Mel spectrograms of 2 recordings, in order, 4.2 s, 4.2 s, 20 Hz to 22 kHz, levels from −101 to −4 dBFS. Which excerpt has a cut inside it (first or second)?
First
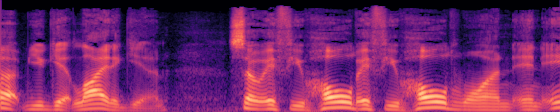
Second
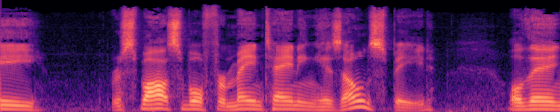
first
